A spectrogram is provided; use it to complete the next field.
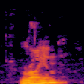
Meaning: A surname: A surname from Irish, an anglicization of Ó Riaghain, Ó Riain (literally “descendant of Riaghan, Rian”)
- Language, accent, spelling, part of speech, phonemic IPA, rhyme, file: English, Southern England, Ryan, proper noun, /ˈɹaɪən/, -aɪən, LL-Q1860 (eng)-Ryan.wav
